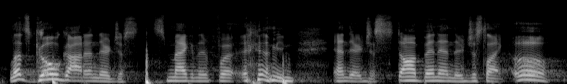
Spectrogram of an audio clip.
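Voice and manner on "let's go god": mock pushy, forceful, aggressive tone. Imitating people who get aggressive when they pray, mock-aggressive. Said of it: "they become a little aggressive".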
